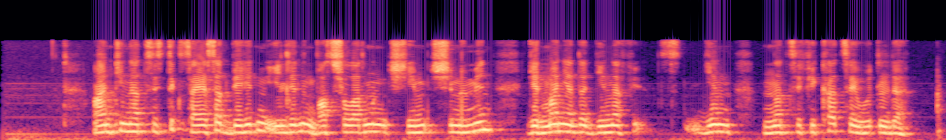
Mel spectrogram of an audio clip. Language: Kazakh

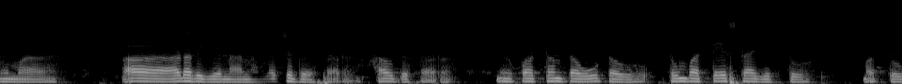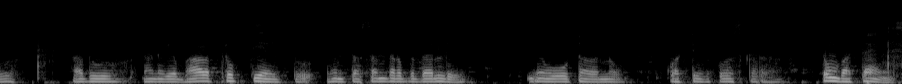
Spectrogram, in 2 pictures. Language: Kannada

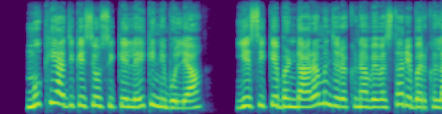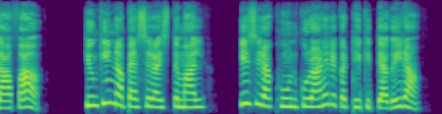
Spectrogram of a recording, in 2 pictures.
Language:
Mandeali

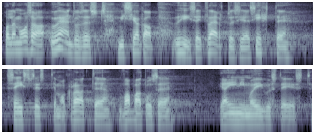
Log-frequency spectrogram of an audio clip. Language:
Estonian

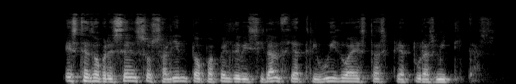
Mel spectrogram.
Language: Galician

